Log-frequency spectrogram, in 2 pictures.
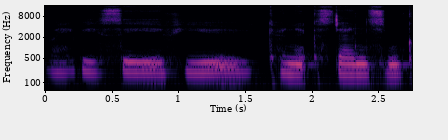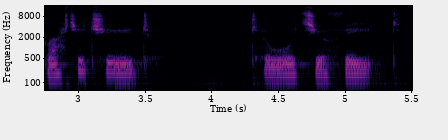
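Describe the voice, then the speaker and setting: Slow, gravelly, half-whispered meditation woman. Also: medium pitch, level tone. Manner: slow, soft-spoken, often half-whispered. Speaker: meditation guide. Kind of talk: guided meditation.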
